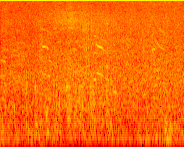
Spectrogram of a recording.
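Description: Wind rushing into a freshly repaired, patched sail aboard a tall ship at sea, a steady, broad whoosh of air and open-water noise, moderately quiet and unbroken.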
